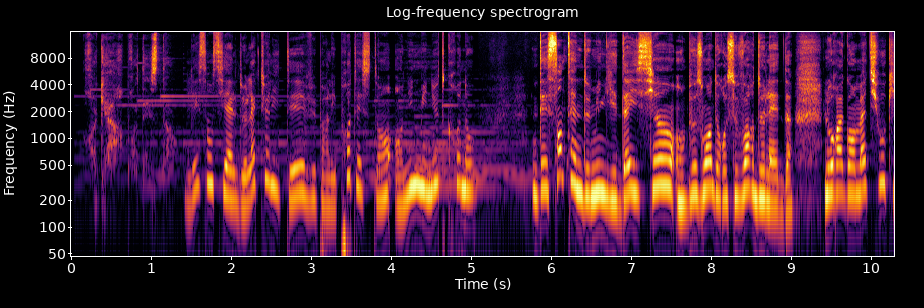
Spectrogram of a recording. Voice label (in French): Spot radio; Regards protestants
